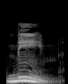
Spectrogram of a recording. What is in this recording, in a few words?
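"meme", British English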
